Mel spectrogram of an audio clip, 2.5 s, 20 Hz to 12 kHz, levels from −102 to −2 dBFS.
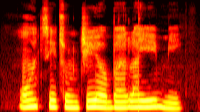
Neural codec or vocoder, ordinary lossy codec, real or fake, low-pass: none; none; real; none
